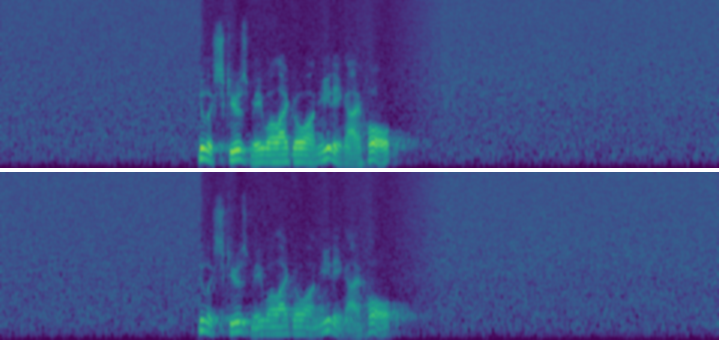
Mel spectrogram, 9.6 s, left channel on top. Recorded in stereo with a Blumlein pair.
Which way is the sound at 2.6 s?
70° left.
